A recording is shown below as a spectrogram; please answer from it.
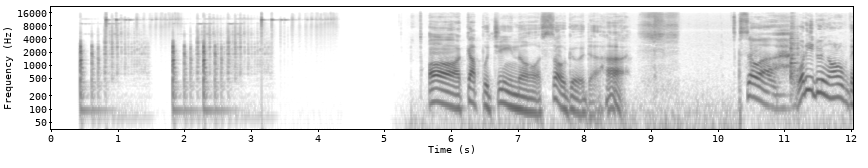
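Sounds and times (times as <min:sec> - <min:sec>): coin dropping and rattling: 0:00.4 - 0:04.4.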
